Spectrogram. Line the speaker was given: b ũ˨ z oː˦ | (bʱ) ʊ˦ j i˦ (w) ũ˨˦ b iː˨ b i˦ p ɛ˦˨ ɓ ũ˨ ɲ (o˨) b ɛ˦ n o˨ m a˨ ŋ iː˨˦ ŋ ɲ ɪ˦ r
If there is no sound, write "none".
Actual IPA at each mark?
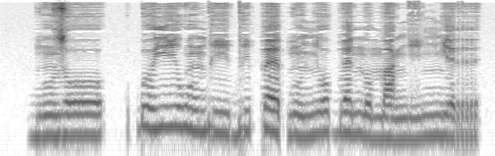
ɓ, w, o˦

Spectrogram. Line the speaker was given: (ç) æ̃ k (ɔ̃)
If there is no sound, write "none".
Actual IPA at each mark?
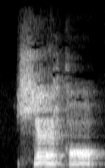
ç, ɔ̃

